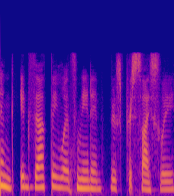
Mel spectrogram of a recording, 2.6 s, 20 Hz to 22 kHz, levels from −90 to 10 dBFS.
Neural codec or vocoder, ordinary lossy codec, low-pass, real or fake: codec, 16 kHz, 0.5 kbps, X-Codec, HuBERT features, trained on general audio; MP3, 64 kbps; 7.2 kHz; fake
